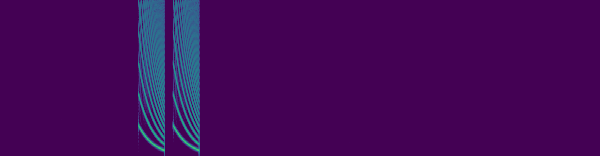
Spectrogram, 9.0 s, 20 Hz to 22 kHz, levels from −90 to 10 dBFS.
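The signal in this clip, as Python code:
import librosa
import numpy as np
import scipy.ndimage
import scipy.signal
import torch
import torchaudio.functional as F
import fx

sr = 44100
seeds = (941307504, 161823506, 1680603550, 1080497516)

y = fx.laser_zaps(sr, level_db=-15.5, start_hz=4400.0, end_hz=850.0, length_s=0.39, wave='saw', shots=2, gap_s=0.13)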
